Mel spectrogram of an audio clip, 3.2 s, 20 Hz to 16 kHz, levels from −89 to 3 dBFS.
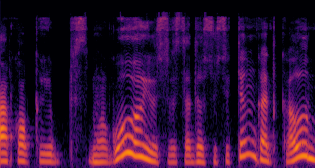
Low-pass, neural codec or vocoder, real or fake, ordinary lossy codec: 10.8 kHz; none; real; Opus, 24 kbps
